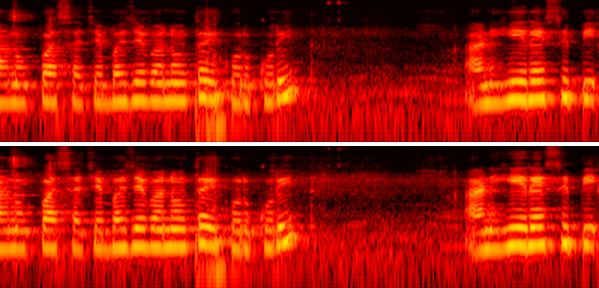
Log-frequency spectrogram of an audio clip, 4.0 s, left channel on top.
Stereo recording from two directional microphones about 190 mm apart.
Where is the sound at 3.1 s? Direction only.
Centre (ahead or behind).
